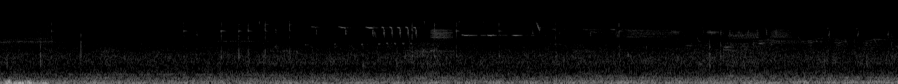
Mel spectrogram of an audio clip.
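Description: Small songbirds chirping, with a quick run of repeated notes about three seconds in, over a steady low rumble. A dull thump comes right at the start.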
